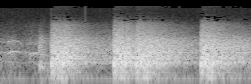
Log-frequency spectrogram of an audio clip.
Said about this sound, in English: They reloaded and fired again and again, surrounding the post with a wall of hot lead.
